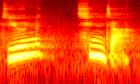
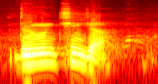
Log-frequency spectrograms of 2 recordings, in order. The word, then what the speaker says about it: 듄친자: be c h i n j a so dun chinja dun chinja like that perect perfect putting you on the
